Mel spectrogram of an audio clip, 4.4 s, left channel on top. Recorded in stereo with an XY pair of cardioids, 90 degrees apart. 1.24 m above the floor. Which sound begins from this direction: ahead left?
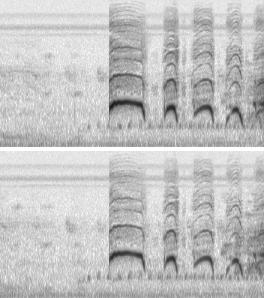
A scream, at 1.8 s.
